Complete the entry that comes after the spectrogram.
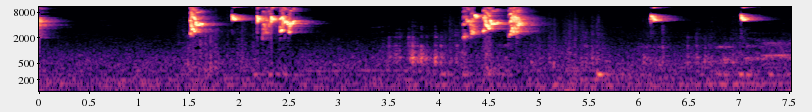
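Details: Lovebirds chattering to each other in a stereo recording: clusters of harsh, high squeaky chirps, followed by two separate short whistled notes spaced about a second apart.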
